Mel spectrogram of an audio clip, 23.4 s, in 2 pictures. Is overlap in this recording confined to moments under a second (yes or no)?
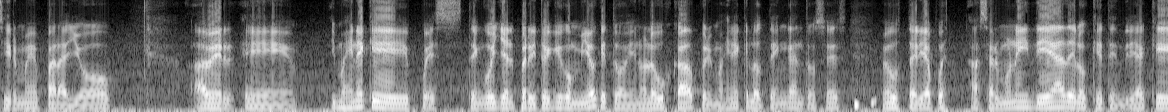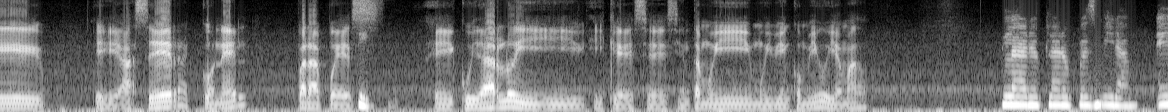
yes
